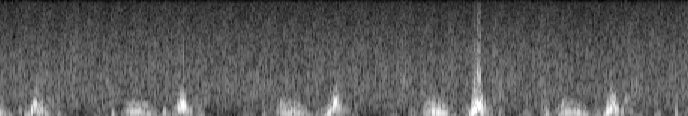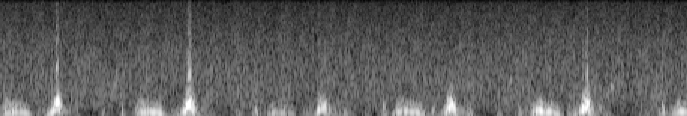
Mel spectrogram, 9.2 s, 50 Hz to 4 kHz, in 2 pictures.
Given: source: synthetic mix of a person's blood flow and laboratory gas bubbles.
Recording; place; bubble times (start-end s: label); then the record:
Doppler ultrasound of blood flow; precordium
no bubbles
From the record:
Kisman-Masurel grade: 000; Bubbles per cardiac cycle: 0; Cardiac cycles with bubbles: 0%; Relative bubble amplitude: no bubbles discernible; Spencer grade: 0 (complete lack of bubble signals)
